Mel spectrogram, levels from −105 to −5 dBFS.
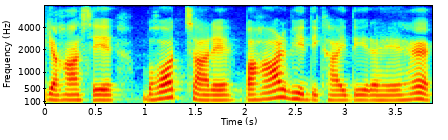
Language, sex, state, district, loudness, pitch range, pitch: Hindi, male, Jharkhand, Ranchi, -18 LUFS, 155-185 Hz, 160 Hz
